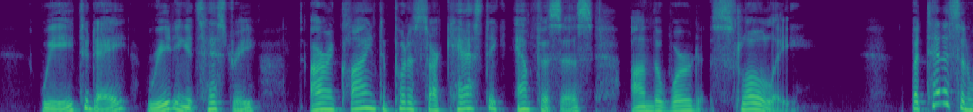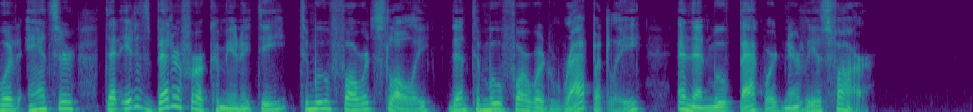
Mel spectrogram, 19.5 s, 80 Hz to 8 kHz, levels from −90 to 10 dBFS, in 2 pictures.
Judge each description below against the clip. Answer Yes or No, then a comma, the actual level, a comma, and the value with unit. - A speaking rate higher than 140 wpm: No, slow, 135 wpm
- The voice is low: No, medium, 150 Hz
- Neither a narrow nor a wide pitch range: No, wide, 6.3 semitones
